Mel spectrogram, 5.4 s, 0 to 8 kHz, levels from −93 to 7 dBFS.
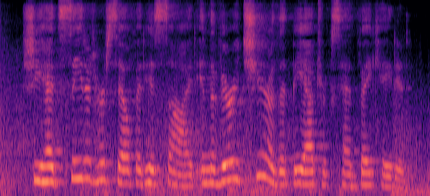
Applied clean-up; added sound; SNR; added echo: none; Thunder; 15 dB; reverberation time 0.7 s.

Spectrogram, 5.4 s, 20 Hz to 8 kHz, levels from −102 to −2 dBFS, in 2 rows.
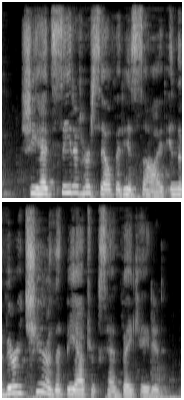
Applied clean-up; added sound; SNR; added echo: classical method WPE with log-MMSE.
